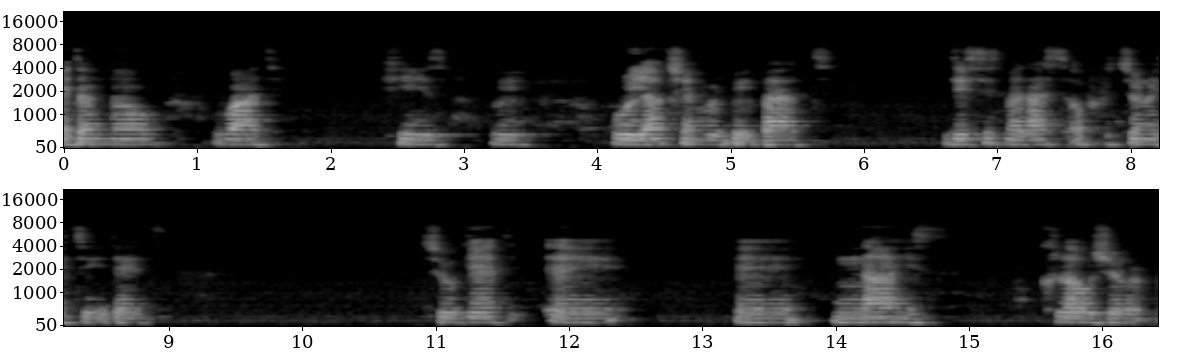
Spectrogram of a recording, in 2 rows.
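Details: Male Israeli musician who says he has stuttered for almost 21 years; stuttering.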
